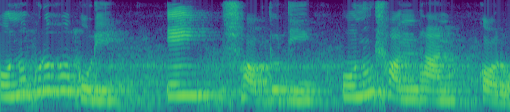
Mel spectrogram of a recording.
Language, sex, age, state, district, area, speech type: Bengali, female, 60+, West Bengal, Jhargram, rural, read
